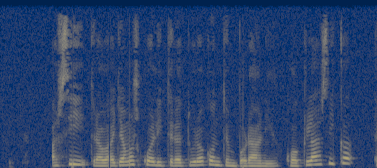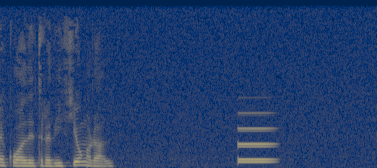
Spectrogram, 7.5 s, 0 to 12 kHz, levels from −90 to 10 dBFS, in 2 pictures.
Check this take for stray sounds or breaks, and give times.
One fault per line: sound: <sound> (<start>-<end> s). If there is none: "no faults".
sound: chirp (6.1-6.6 s)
